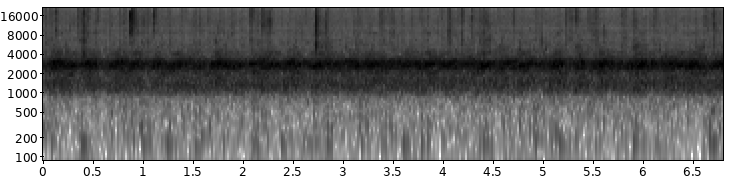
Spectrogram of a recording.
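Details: Many frogs croaking together on a drizzly rural night, a continuous high trilling din that never pauses, low throaty croaks repeating faintly beneath, light raindrop taps scattered through.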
